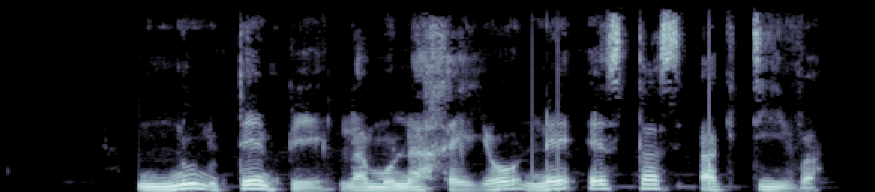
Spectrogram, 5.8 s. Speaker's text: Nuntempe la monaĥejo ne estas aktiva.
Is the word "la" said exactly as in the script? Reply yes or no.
yes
